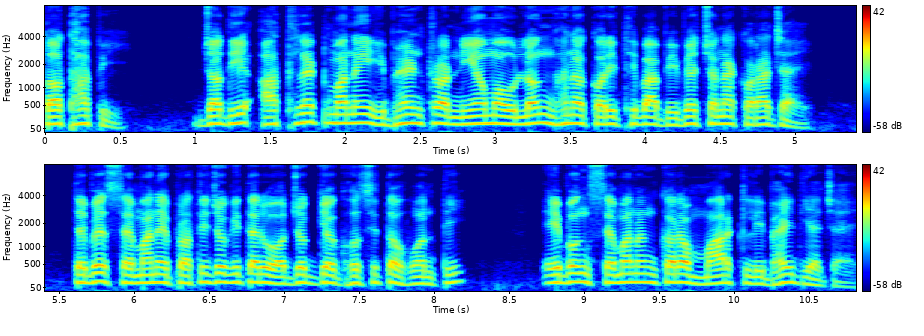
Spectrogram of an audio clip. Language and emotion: Odia, neutral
